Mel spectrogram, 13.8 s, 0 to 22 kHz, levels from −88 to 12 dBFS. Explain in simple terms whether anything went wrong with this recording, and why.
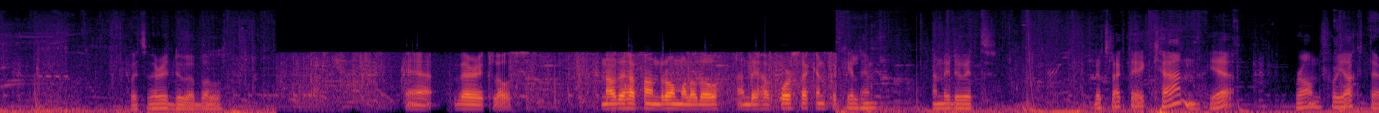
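From 2.76 to 8.36 seconds the sound turns dull and boxy, losing everything above about 3.8 kHz, with a change in loudness and faint new background noise, then clears again. The likely cause is an input switched to a poorer device partway through recording.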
